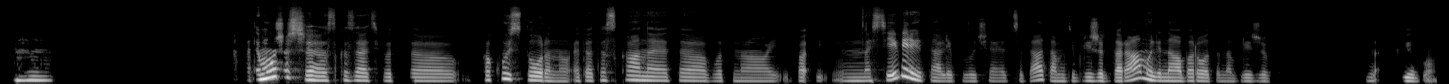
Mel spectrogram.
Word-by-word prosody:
Мгм. 190 0 +2 1.9
А - - -16
ты 230 - +4
можешь, 325 0 +9
э, 195 -3 +5
сказать, 180 -1 -5
вот, 170 -1 -8
э, 170 - -8 0.6
в - - -66
какую 245 +5 +1
сторону? 180 - -1
Эта 170 +1 -7
Тоскана, 190 -1 -2
это 170 -1 -6
вот 160 0 -13
най 150 -1 -11
па 165 - -7
и 165 - -19
на 165 -3 -8
севере 245 - +4
Италии, 155 -4 -9
получается? 150 -1 -16
Да, 195 +5 -3
там, 160 -6 -9
где 155 - -16
ближе 165 +1 -6
к 150 - -24
горам 185 - +1
или 180 -3 +1
наоборот, 160 -1 -3
она 150 -1 -14
ближе 150 +1 -12 1.0
на - - -13 0.2
к - - -43
югу? 155 -3 -4
170 Hz, 145 wpm, -21 LUFS, 155-190 Hz, 1.9 s, можешь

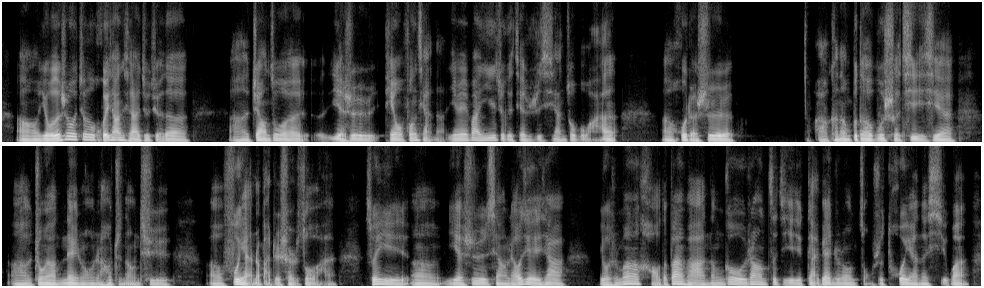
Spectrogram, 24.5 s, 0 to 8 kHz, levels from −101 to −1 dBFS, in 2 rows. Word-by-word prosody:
啊， 90 -1 0
有 90 0 +6
的 100 - +8
时 150 - +1
候 170 -2 +5
就 155 -4 +1
回 120 -5 +5
想 130 -1 +4
起 105 - -3
来 85 -1 +3
就 95 - -3
觉 85 -4 -5
得， 85 -1 0 0.5
啊， 75 +1 -4
这 80 - +1
样 105 -3 +4
做 90 -7 +1 0.3
也 95 +1 +1
是 95 -2 0
挺 105 - +1
有 105 - +2
风 110 +6 +1
险 110 -6 -5
的， 80 -1 -15
因 100 +2 -1
为 110 0 +3
万 120 -1 0
一 130 +2 +1
这 125 -4 -3
个 85 -3 -3
截 85 +1 -3
止 85 - -7
日 85 - -15
期 85 +3 -10
前 85 -3 -4
做 100 +4 -2
不 - - -8
完。 90 +5 -2 0.5
呃， 80 -1 -2
或 85 +9 +2
者 105 - +1
是， 85 +1 +3 1.0
啊， 85 -1 -5
可 85 +3 -3
能 90 0 +2
不 120 - +3
得 90 -5 +4
不 105 +3 +1
舍 105 - 0
弃 105 - 0
一 - - -3
些， 85 +1 0 0.4
啊， 75 0 -3
重 95 +4 +2
要 85 -1 +4
的 80 - -4
内 90 0 +3
容， 80 0 -2
然 85 - -3
后 85 +2 -2
只 - - -11
能 - - -5
去， 80 -2 -5 0.5
呃， 75 0 -3
敷 125 +12 +5
衍 110 - +4
着 - - 0
把 - - -7
这 - - -4
事 - - -2
儿 - - -1
做 - - -3
完。 - - -11 0.3
所 120 - +1
以， 95 -9 +2
呃， 80 -4 -1
也 95 -3 +1
是 100 +5 +1
想 90 -5 -2
了 75 +8 +2
解 110 -8 +3
一 85 - 0
下， 90 -2 -1 0.4
有 80 -2 +1
什 90 +3 -3
么 135 +5 +3
好 130 - -6
的 - - -4
办 135 -3 +3
法 85 -8 0
能 80 +4 -3
够 110 -4 +2
让 115 0 0
自 115 +1 -4
己 85 -2 -3
改 85 +1 -3
变 105 +5 +3
这 100 - -3
种 90 -1 -2
总 - - -15
是 - - -7
拖 110 - 0
延 80 -4 +1
的 80 - 0
习 80 0 -7
惯？ 85 +6 -2
90 Hz, 260 characters per minute, -25 LUFS, 85-105 Hz, 1.0 s, 的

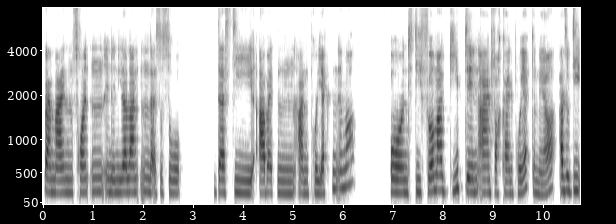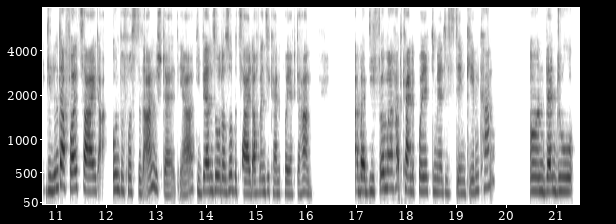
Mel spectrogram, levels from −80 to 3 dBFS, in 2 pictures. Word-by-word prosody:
bei 205 -3 +5
meinen 195 0 +3
Freunden 205 +2 -2
in 200 - -6
den 190 0 -3
Niederlanden, 200 +1 +1
da 190 - +1
ist - - -9
es 190 -2 -9
so, 190 -2 -5 0.6
dass 195 0 0
die 190 -2 -3
arbeiten 185 -1 +2
an 180 -1 -1
Projekten 185 +8 -3
immer, 295 +6 -3 0.7
und 195 -1 +2
die 200 -1 -3
Firma 225 +4 +4
gibt 245 +2 -5
denen 200 -1 +1
einfach 195 -1 -1
keine 180 -1 -4
Projekte 190 +4 -2
mehr. 170 0 -2
Also 220 0 +4
die 220 +2 -3
die 220 0 -1
sind 255 +6 0
da 290 - +10
Vollzeit 245 -6 +5
a - - -3 0.2
unbefristet 210 -4 -4
angestellt, 235 - -1
ja, 245 - -2
die 200 -3 -7
werden 215 0 +4
so 225 0 +1
oder 210 -2 -2
so 235 +3 -2
bezahlt, 195 -5 +2
auch 185 +1 +1
wenn 200 0 -6
sie 210 +1 -8
keine 180 -2 -6
Projekte 180 0 -5
haben. 195 -3 -1 0.8
Aber 215 0 +6
die 210 +1 -4
Firma 255 +4 0
hat - - -1
keine 220 -3 +4
Projekte 215 -1 -2
mehr, 195 -1 -3
die 190 0 -11
es 185 0 -13
denen 185 -1 -6
geben 195 +5 -5
kann. 275 +5 -4 0.7
Und 215 -1 +1
wenn 215 0 +5
du 215 0 0
200 Hz, 175 wpm, -24 LUFS, 190-220 Hz, 0.8 s, da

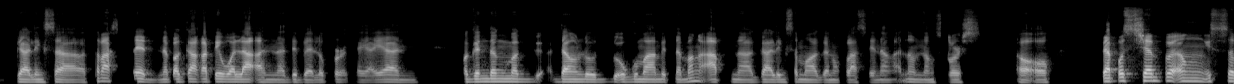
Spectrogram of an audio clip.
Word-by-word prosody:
galing 115 -2 +1
sa 105 -3 0
trusted 140 -6 +1
napagkakatiwalaan 120 -2 +3
na - - -3
developer 105 +1 -6
kaya 100 -1 -8
'yan 110 -2 -2 0.5
magandang 135 +2 +2
mag-download 120 -2 0
o - - +1
gumamit 115 -1 0
ng 115 +1 -5
mga 150 +3 -1
app 115 - +2
na 105 -1 -3
galing 110 +1 -2
sa 110 +2 -9
mga 110 -1 -3
ganong 105 - -8
klase 105 0 -5
ng 105 0 -7
ano, 120 - -5
ng 105 0 -8
stores, 110 -1 -7 0.3
oo. 105 0 +1 0.5
Tapos 170 0 +6
siyempre 170 0 +6
ang 150 -2 +1
isa 150 +1 -1
115 Hz, 145 wpm, -24 LUFS, 105-125 Hz, 0.5 s, Tapos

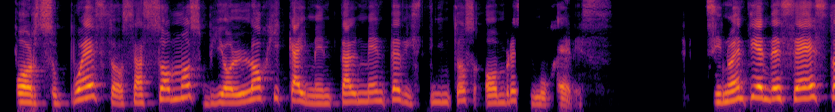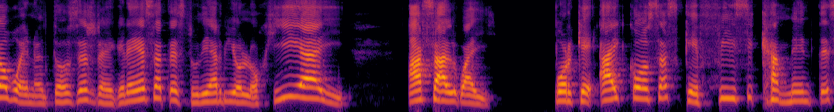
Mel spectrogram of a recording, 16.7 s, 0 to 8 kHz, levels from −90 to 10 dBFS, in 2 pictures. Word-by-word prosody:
Por 180 -2 +5
supuesto, 200 - -1
o - - -6
sea, 170 +3 -4
somos 245 - -2
biológica 210 - -2
y 195 - -2
mentalmente 185 +8 -5
distintos 180 +4 -10
hombres 180 +6 -4
y 140 - -13
mujeres. 130 -3 -11 0.9
Si 180 0 -5
no 205 +2 +2
entiendes 260 0 +3
esto, 275 +2 +3
bueno, 170 -7 -2
entonces 185 +6 -3
regrésate 210 - -1
a - - +1
estudiar 190 +1 -3
biología, 220 - +2
y 170 - -8 0.6
haz 220 +2 +6
algo 200 -3 +7
ahí. 150 -6 -2 0.6
Porque 205 0 +2
hay 225 +3 +6
cosas 260 +3 0
que 200 -4 -2
físicamente 210 - -3
200 Hz, 110 wpm, -21 LUFS, 175-250 Hz, 0.9 s, algo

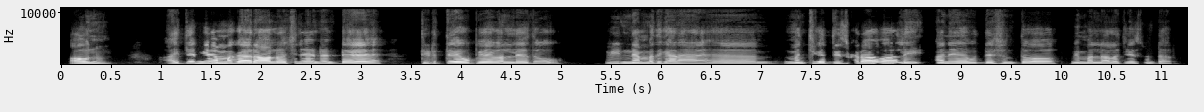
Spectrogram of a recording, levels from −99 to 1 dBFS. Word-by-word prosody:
అవును. 165 -7 +3 0.7
అయితే 200 +8 -2
మీ 225 - +1
అమ్మగారి 240 +2 +6
ఆలోచన 225 0 +1
ఏంటంటే 220 +2 -2 0.7
తిడితే 220 +5 -5 0.2
ఉపయోగం 220 +1 0
లేదు. 205 +7 -4 0.7
వీడి 200 0 -7
నెమ్మదిగానే 220 +5 -1 0.4
ఆహ్, 160 -2 -5 0.3
మంచిగా 220 +5 -1
తీసుకురావాలి 190 -1 +2 0.3
అనే 215 +1 -3 0.2
ఉద్దేశంతో 190 +3 -5 0.4
మిమ్మల్ని 165 -1 -2
అలా 155 -1 -5
చేసుంటారు. 140 -5 -9
200 Hz, 100 wpm, -20 LUFS, 170-220 Hz, 0.7 s, అమ్మగారి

